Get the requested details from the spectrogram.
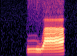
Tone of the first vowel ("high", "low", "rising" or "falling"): rising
